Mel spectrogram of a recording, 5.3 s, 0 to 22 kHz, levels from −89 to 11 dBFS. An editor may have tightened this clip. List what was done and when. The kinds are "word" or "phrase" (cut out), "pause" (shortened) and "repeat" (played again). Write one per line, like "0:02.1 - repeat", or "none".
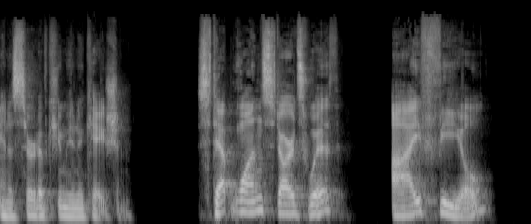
none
